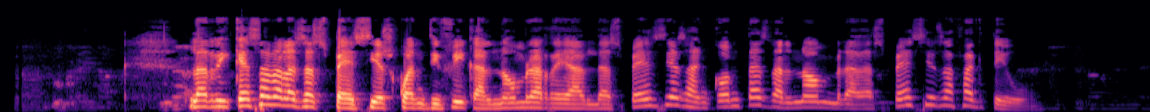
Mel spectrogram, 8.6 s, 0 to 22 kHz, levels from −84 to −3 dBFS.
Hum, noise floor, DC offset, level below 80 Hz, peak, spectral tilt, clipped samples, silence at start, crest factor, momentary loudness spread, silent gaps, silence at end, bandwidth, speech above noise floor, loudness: none; -64 dBFS; under 0.1%; -60 dBFS; 0 dBFS; -3.5 dB/octave; under 0.1%; 0.4 s; 20 dB; 16 LU; none; 0.95 s; 11.5 kHz; 44 dB; -19 LUFS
